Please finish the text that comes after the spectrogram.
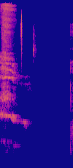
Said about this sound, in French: Oui, excusez-moi, c'est mon chat en même temps.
